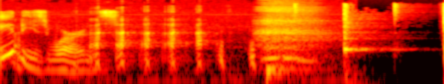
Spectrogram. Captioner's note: laughing; upbeat techno music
